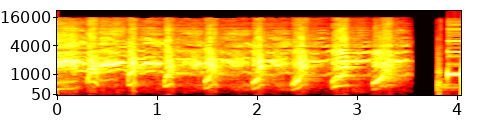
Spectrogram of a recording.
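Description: A child laughing hard in a run of short, rising bursts, about two to three a second, which breaks off near the end. Just before the end a loud, steady test-tone beep starts.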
